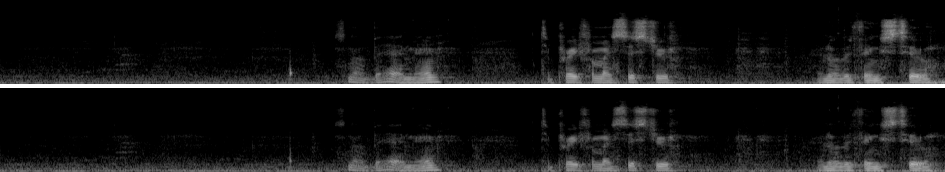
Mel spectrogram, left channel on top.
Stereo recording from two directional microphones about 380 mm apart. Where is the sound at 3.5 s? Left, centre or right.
Centre.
